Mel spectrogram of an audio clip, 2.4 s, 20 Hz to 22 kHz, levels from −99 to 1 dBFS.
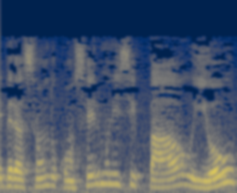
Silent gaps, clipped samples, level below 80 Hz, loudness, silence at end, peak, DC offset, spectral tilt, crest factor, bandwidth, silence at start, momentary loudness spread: none; under 0.1%; -50 dBFS; -24 LUFS; 0 s; -6 dBFS; under 0.1%; -6 dB/octave; 16 dB; 10.5 kHz; 0 s; 8 LU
